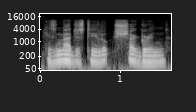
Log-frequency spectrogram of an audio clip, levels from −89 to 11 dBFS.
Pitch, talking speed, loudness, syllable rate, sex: 110 Hz, 145 wpm, -16 LUFS, 5.9 syllables/s, male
